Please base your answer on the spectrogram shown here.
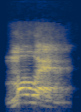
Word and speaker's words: Moab: so on all right this is pronounced MAA all right Moab or MAA in Hebrew is your Chinese people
